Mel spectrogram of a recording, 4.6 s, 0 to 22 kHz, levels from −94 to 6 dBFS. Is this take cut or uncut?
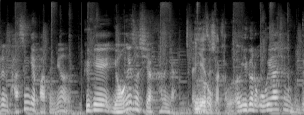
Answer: uncut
